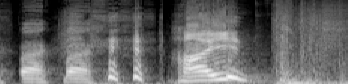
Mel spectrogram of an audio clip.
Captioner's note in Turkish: Gülerek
